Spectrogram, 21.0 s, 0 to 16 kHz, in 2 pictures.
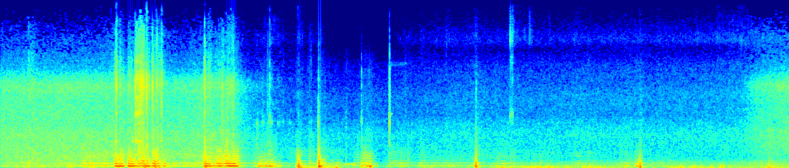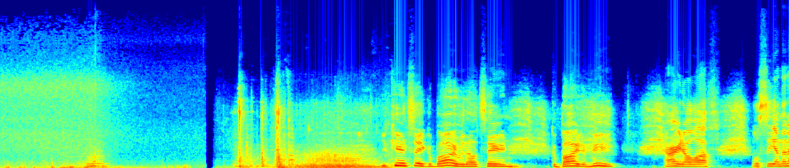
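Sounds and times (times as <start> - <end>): bees buzzing: 0.3 - 9.0
bee droning close past: 0.3 - 9.1, 11.0 - 12.2.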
